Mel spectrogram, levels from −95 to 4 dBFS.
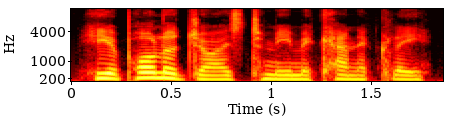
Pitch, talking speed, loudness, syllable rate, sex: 195 Hz, 160 wpm, -17 LUFS, 7.6 syllables/s, female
